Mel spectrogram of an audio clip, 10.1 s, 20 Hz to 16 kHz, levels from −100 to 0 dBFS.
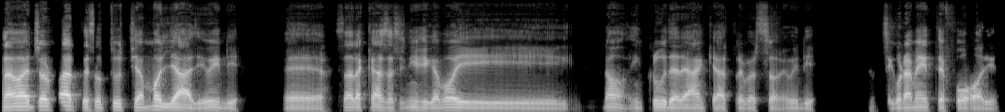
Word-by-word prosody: la 100 +1 +7
maggior 110 0 +5
parte 120 -5 +4
so 95 +1 -3
tutti 105 -3 -2
ammogliati, 95 -5 +4
quindi, 90 -3 -1 0.4
uhm, 80 -1 -3
stare 95 0 +1
a - - -1
casa 90 -2 0
significa 90 +1 -3
poi, 80 -4 -1 0.3
no, 95 -5 -2
includere 90 0 -1
anche 85 -1 -1
altre 85 -1 -3
persone, 75 -3 -6
quindi 80 0 -7 0.7
sicuramente 90 +1 0
fuori. 80 -2 -1
90 Hz, 125 wpm, -24 LUFS, 80-95 Hz, 0.7 s, la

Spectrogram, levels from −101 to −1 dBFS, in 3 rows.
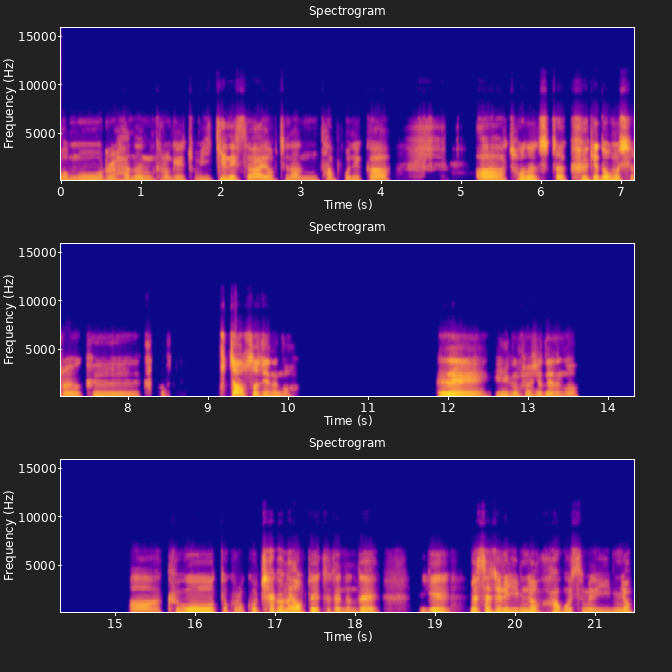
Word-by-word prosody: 업무를 165 0 -6
하는 195 -1 -5
그런 155 +1 -10
게 155 0 -7
좀 155 +3 -14
있긴 170 - -2
있어요. 150 - -2
아예 145 +1 +2
없진 140 +2 -7
않다 135 +2 -9
보니까 145 +1 -4 1.1
아 175 -1 +3
저는 185 +1 0
진짜 170 +4 +2
그게 195 +3 +3
너무 160 +1 +2
싫어요 150 -9 +3
그 140 -5 -6
카톡 - - -11 0.8
숫자 275 -3 +8
없어지는 170 - +1
거. 125 0 -12 1.9
예. 165 -7 +7
읽음 165 +3 -5
표시되는 175 -2 -4
거. 145 0 -10 1.5
아 80 - -4
그것도 185 +2 +1
그렇고 165 +3 -7
최근에 310 - +4
업데이트됐는데 155 -3 0 0.5
이게 170 0 0 0.2
메시지를 240 +2 +2
입력하고 220 +6 -2
있으면 185 -3 -6
입력 170 - -5
165 Hz, 235 characters per minute, -20 LUFS, 145-190 Hz, 1.9 s, 숫자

